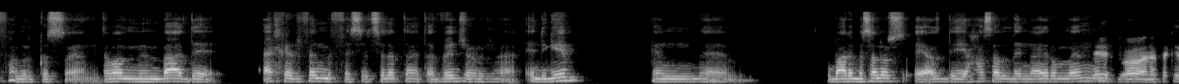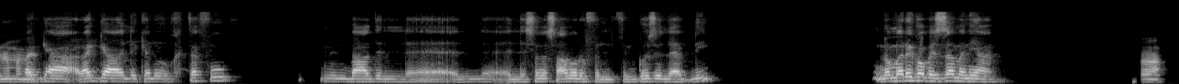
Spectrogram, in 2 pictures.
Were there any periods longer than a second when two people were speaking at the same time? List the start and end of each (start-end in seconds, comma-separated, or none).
none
